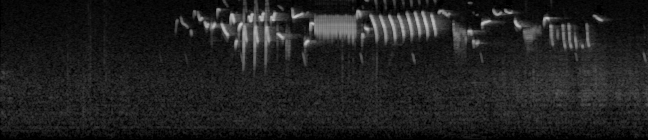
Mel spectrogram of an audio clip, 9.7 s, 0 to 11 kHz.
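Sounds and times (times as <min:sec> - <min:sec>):
northern wren song: 0:02.6 - 0:09.7.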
